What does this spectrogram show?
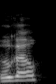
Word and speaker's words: Hugo: You don't pronounce the H and you don't say Hugo, right? Is it Ugo?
